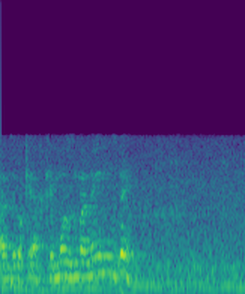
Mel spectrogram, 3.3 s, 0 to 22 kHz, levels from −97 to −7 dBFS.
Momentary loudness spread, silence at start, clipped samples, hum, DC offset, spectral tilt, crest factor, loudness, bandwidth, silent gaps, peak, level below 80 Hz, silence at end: 15 LU; 0 s; under 0.1%; none; under 0.1%; -8 dB/octave; 20 dB; -29 LUFS; 4 kHz; none; -10 dBFS; -44 dBFS; 0 s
